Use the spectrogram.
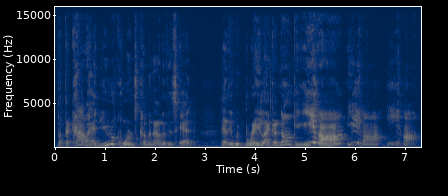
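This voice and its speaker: A woman reading a storybook aloud as a school principal, retelling it in a halting, informal, folksy way. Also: medium pitch, very animated, creaky. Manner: halting, informal, self-correcting. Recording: roomy echo with faint background noise.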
